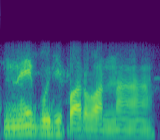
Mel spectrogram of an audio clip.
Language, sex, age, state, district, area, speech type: Odia, male, 18-30, Odisha, Nuapada, urban, conversation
